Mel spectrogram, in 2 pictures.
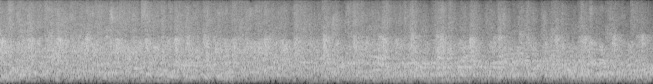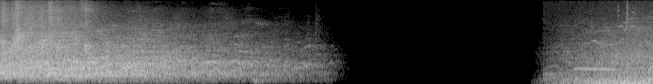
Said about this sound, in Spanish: Cuatro veces y se despide. Escucha el aplauso. Ovación de Teatro Jen, de pie.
